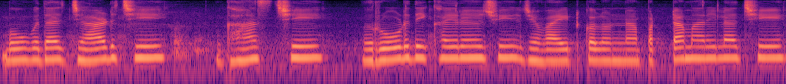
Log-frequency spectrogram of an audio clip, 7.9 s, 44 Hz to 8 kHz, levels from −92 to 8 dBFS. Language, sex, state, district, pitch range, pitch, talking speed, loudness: Gujarati, female, Gujarat, Gandhinagar, 190-225 Hz, 210 Hz, 130 wpm, -17 LUFS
